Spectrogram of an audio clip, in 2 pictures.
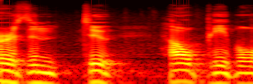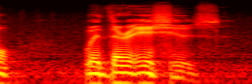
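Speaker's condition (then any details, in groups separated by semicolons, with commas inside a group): Cerebral palsy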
